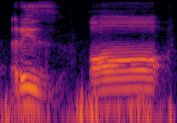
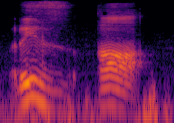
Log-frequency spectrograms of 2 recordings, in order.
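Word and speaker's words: رِزْقًا: Yang diperhatikan adalah ketika qaf ya, nggak boleh rizqa. Nah, itu nggak boleh. O-nya hijaiyah itu tidak membulatkan bibir. Ingat, nggak ada yang O bulat gitu ya. O bulatnya kita tuh nggak ada kayak gitu.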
